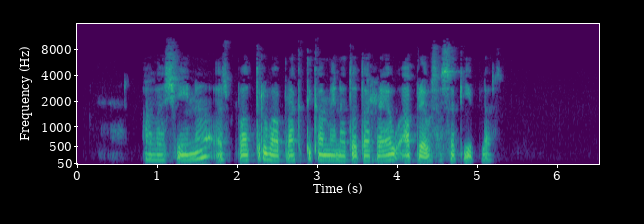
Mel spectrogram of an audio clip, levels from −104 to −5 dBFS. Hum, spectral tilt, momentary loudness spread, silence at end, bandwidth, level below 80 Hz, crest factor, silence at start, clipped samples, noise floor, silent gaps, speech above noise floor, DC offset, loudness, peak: none; -6 dB/octave; 8 LU; 1.25 s; 9.2 kHz; -70 dBFS; 20 dB; 0.85 s; under 0.1%; -89 dBFS; none; 56 dB; under 0.1%; -34 LUFS; -16 dBFS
